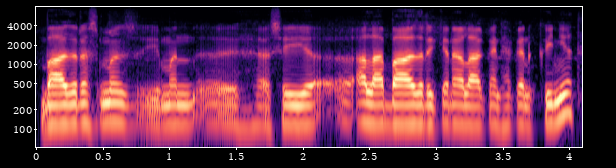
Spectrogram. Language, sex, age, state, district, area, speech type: Kashmiri, male, 18-30, Jammu and Kashmir, Anantnag, rural, spontaneous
